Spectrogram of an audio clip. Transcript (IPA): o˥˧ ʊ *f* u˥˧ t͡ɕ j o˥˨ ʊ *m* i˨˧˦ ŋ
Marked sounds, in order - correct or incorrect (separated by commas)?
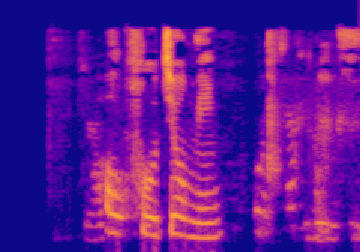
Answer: correct, correct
